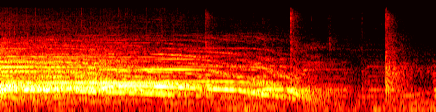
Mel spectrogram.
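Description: Concert audience cheering and shouting, the voices rising and then falling in pitch, dying down about a second and a half in.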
